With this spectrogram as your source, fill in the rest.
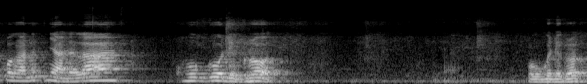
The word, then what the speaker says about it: Hugo de Groot: Hugo de Groot tulisannya sama ejaannya ya.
